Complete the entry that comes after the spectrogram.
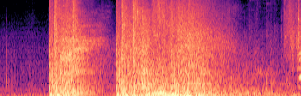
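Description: Loud, close gunfire from the video game Alpha Protocol, a sustained rattling burst that breaks off briefly and then resumes into a long continuous volley, with no speech over it.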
